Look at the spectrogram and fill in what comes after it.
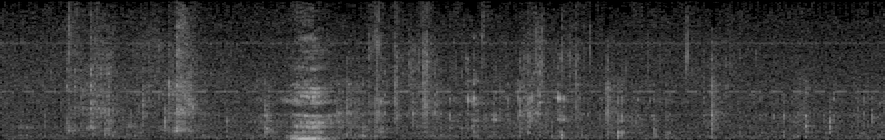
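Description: Faint chewing with small mouth clicks and crackles while eating fries. About two seconds in there is one short vocal sound, a brief hum or murmur.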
